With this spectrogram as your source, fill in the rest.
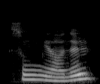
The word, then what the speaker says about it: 숙면: La prononciation de 숙면 est en réalité 숙면.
